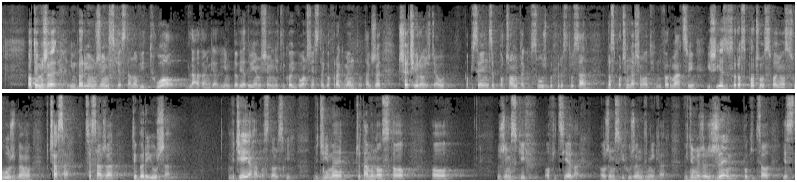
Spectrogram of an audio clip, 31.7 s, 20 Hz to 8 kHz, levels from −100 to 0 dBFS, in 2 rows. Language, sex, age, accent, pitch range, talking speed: Polish, male, 40-59, native, 125-160 Hz, 105 wpm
